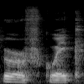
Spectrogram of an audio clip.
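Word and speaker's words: Earfquake: enjoyed it way it's it's spelled like that yeah earthquake not not earthquake ok earf quake so your quake I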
